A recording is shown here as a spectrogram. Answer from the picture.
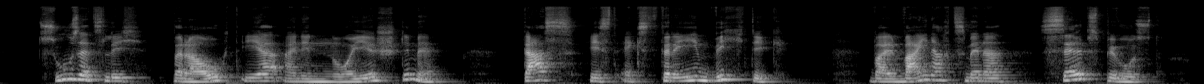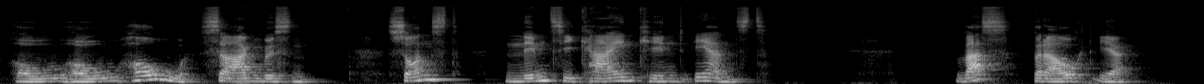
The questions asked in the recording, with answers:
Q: Was braucht er?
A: Eine neue Stimme. Er braucht natürlich eine neue Stimme.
